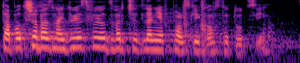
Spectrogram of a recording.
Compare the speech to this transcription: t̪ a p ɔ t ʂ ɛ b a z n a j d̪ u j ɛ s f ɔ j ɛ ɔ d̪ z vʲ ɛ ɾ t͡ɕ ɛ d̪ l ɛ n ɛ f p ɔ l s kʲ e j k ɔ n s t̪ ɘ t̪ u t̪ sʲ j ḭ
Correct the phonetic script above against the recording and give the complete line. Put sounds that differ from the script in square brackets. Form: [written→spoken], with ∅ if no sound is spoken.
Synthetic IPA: t̪ a p ɔ t ʂ ɛ b a z n a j d̪ u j ɛ s f ɔ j ɛ ɔ d̪ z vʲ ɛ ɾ t͡ɕ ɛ d̪ l ɛ [n→ɲ] ɛ f p ɔ l s kʲ e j k ɔ n s t̪ ɘ t̪ u t̪ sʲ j ḭ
